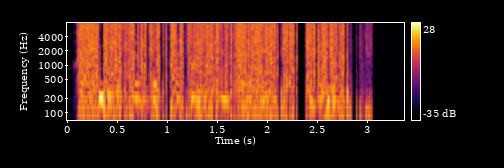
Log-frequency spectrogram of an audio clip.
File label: speech nav; google android apps maps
